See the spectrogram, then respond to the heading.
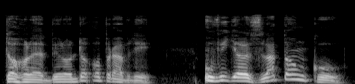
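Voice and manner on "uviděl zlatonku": a higher, excited shout. A narrator's reading. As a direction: call out the sighting. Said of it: "křikl Harry". (vzrušený výkřik)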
